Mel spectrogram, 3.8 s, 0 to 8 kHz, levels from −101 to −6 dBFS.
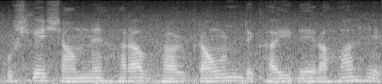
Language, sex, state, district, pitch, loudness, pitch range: Hindi, male, Uttar Pradesh, Ghazipur, 115 Hz, -21 LUFS, 110-125 Hz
